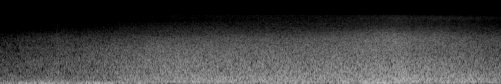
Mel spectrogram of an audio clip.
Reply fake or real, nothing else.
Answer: real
